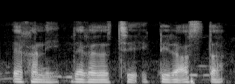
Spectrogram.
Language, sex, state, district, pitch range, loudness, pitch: Bengali, male, Tripura, West Tripura, 110-115 Hz, -18 LUFS, 115 Hz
